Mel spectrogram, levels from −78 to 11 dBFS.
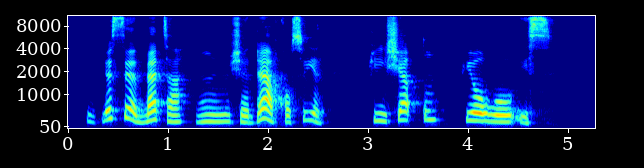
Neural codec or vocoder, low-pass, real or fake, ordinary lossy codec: autoencoder, 22.05 kHz, a latent of 192 numbers a frame, VITS, trained on one speaker; none; fake; none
